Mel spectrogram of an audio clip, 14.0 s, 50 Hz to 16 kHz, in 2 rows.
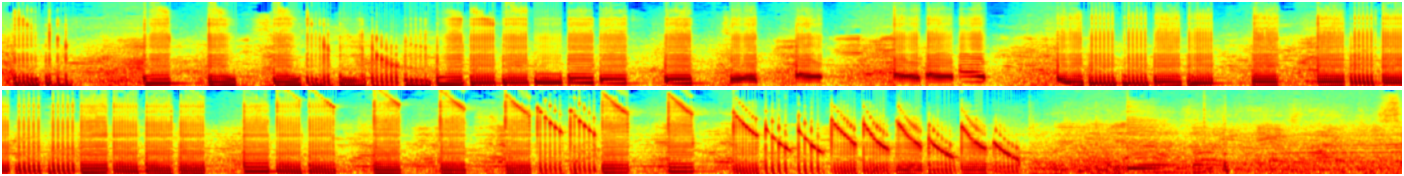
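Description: Studio Electronics Boomstar SE80 analog synthesizer playing a fast, repeating low note pattern while its knobs are turned. From about eight seconds in, a run of quick falling sweeps cuts across it. The sound comes through its CS-80-style dual resonant filter, in an 'impolite mood'.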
